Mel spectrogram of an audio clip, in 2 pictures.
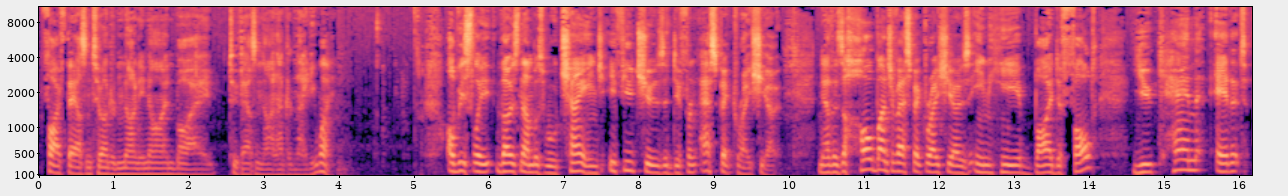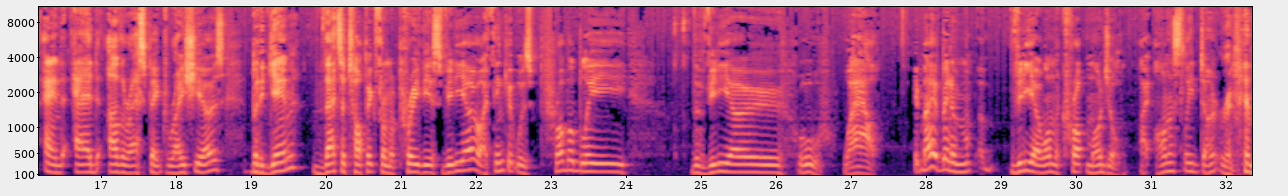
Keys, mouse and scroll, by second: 5.5-6.9 drag, 8.3 click, 24.6 click.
